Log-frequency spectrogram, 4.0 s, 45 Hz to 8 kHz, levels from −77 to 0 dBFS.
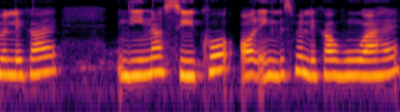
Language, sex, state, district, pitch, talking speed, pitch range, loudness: Hindi, female, Bihar, Gopalganj, 250 Hz, 180 wpm, 245-285 Hz, -19 LUFS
